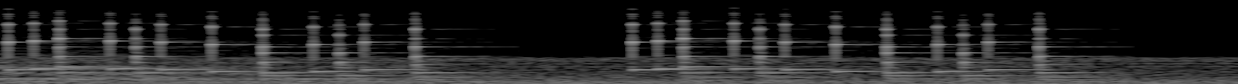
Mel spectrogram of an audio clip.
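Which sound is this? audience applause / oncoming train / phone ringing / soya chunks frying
phone ringing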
